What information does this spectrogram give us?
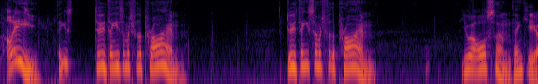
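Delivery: high, gushing thank-you; excited thanks. Real, not acted. Streamer thanking a viewer for the Prime sub, excitedly high. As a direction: gush with gratitude, pitch way up.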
